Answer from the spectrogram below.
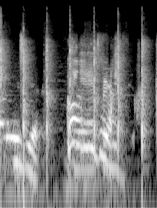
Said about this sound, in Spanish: Un aplauso para él.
